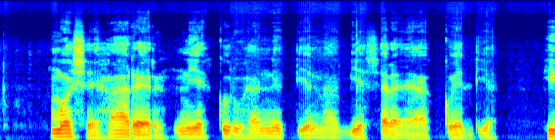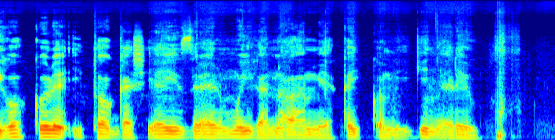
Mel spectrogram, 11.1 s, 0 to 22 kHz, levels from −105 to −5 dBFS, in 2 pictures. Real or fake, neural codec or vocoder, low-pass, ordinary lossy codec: fake; vocoder, 44.1 kHz, 128 mel bands, Pupu-Vocoder; none; none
